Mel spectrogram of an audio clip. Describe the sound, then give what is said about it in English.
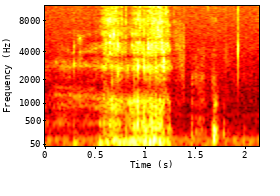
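A soft, breathy slurp of someone sipping coffee lasting under a second, followed by a few faint swallowing clicks and a brief tap, with no talking. “I need another sip of coffee.”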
